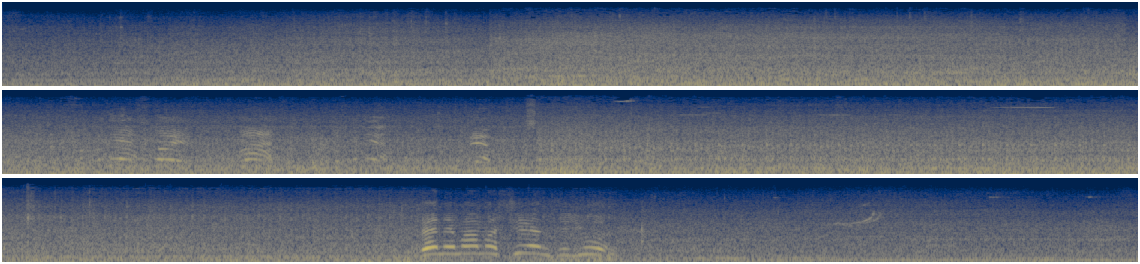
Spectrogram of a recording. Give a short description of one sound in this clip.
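Traffic rumbles steadily on a road outdoors.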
